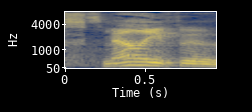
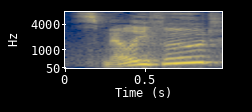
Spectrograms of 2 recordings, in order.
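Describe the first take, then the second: First: It ends with a falling, agreeing tune. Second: It ends with a rising question tune.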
